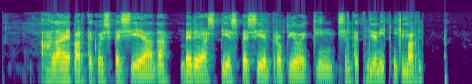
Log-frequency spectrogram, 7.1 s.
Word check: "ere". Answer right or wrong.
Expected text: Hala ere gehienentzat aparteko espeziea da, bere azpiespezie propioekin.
wrong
